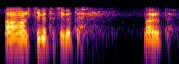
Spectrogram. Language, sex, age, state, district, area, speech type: Kannada, male, 18-30, Karnataka, Mandya, rural, conversation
